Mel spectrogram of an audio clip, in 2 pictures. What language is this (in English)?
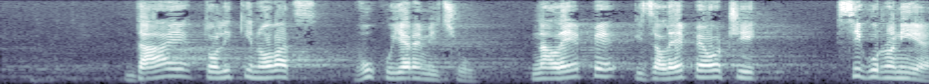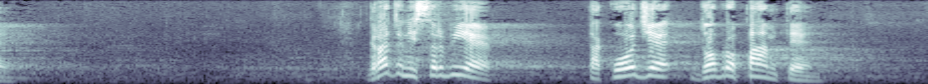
Serbian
